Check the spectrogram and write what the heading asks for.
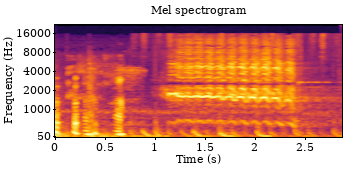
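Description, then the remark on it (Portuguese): A horse lets out a long, quavering whinny that trembles for over a second, loud, preceded by a brief burst of talking. “o cavalo continua relinchando ali.”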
